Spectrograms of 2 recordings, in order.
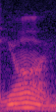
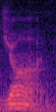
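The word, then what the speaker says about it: Jan: yes is yah and my name was always Yan not John Yan y the J sound is not there then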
